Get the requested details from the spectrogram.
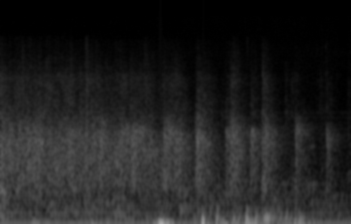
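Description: An audience applauds steadily to welcome a poet from Kota to the stage, a dense wash of many hands clapping at a fairly even level, with a few louder individual claps standing out toward the end.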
